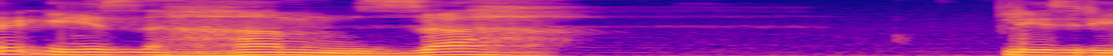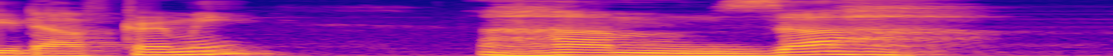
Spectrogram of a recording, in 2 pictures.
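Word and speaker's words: همزة: farthest part of throat, and Hamza pronounced from lower part of throat. From here, Hamza. One more time. Hamza pronounced from throat.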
